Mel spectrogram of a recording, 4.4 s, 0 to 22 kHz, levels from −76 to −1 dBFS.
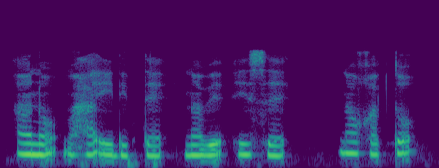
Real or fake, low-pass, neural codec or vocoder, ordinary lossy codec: real; 7.2 kHz; none; none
